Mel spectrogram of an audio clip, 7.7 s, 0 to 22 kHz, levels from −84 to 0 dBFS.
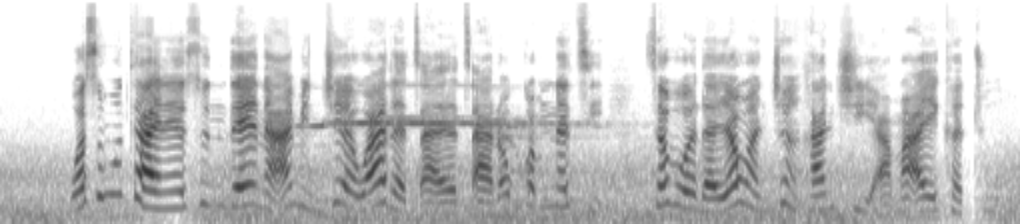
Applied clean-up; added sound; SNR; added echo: none; Animal; 12 dB; none.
